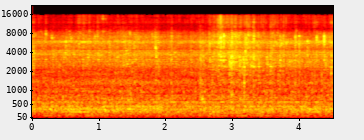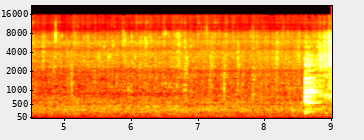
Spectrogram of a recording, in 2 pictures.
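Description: Hot oil sizzling steadily at a low level in a clay pot as chopped tomatoes go into a frying tempering of onion, green chilli and curry leaves. A brief louder sound comes near the end.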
